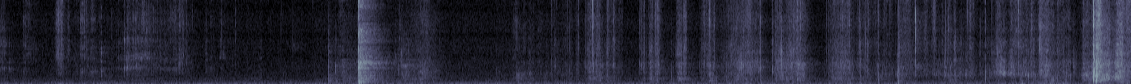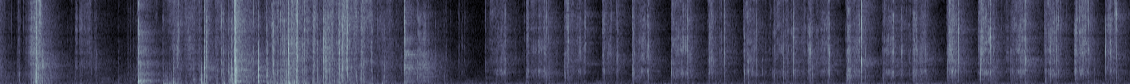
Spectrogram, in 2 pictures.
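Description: Paper handling: one sharp click early, then paper crinkling and a sheet torn out of a spiral notebook about halfway through, followed by scissors snipping through paper in rapid repeated cuts.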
